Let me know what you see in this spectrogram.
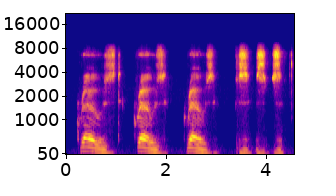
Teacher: And as this a final sound is voiced, then the third person singular marker is also voiced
